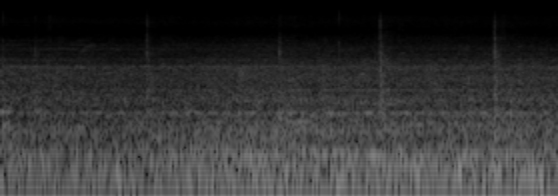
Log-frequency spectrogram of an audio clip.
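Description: Stainless-steel Southern Aurora passenger train moving away: a steady low rumble with a few faint, sparse clicks.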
